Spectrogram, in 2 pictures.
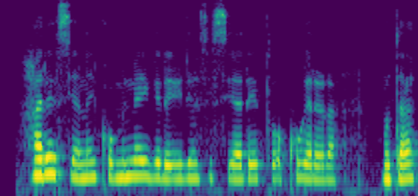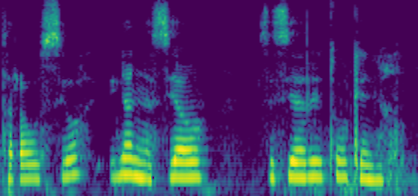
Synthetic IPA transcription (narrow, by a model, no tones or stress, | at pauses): haɾesianaikominaiɣeɾeiɾiasisiaɾetwɔkoɣɛɾɛɾa | motaɾataɾaosiɔ | iɲaɲasiaɔ | sisiaɾetwɔkɛɲa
